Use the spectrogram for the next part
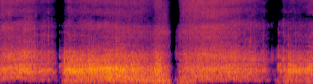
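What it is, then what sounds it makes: Cardboard box. Long nails scratch and tap along the front edge and corners of a large, hollow, brown corrugated cardboard box. A dry, rasping scrape centered in the low mids comes in steady passages broken by brief pauses, with little deep bass.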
